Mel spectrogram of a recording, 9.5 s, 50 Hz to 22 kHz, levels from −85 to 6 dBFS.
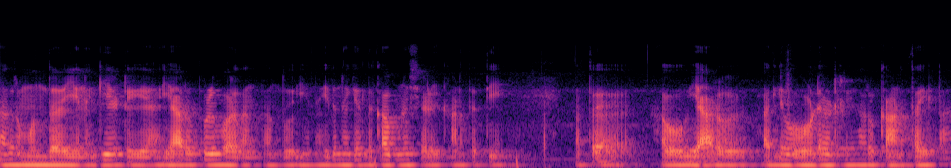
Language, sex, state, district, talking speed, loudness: Kannada, male, Karnataka, Belgaum, 65 wpm, -23 LUFS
